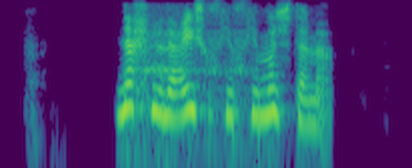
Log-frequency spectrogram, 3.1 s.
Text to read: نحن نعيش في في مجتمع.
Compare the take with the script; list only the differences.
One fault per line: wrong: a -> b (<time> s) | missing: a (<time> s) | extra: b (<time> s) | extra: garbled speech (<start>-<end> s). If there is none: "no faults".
no faults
